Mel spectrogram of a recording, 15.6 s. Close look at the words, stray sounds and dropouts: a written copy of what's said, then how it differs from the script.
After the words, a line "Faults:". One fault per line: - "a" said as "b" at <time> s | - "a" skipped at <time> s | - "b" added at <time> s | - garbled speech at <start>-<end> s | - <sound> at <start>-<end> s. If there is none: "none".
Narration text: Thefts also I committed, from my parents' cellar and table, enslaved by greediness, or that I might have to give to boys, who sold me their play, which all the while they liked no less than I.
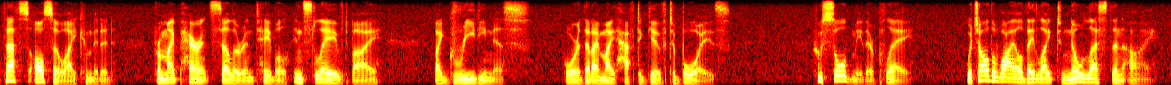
Thefts also I committed, from my parents' cellar and table, enslaved by by greediness, or that I might have to give to boys, who sold me their play, which all the while they liked no less than I.
Faults:
- "by" added at 5.8 s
